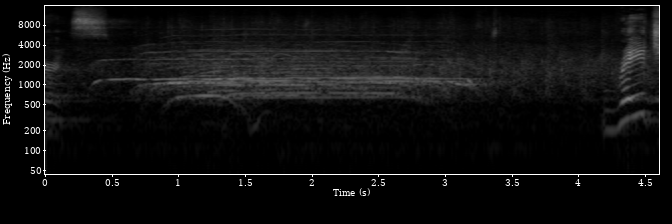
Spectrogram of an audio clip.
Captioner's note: crowd cheering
